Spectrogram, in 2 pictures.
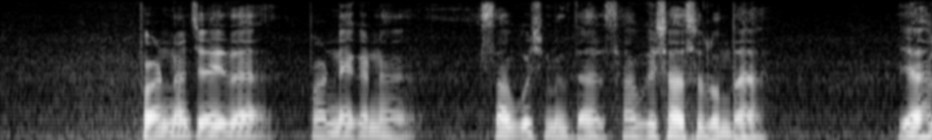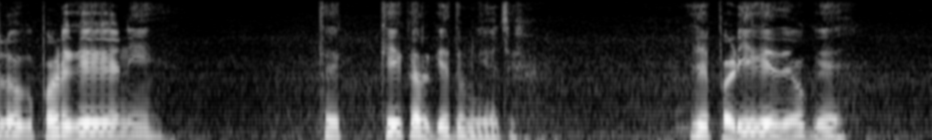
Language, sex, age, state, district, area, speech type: Dogri, male, 45-60, Jammu and Kashmir, Jammu, rural, spontaneous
